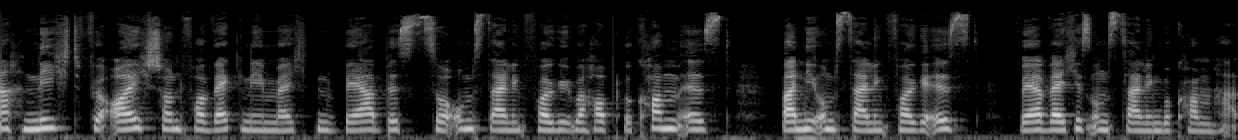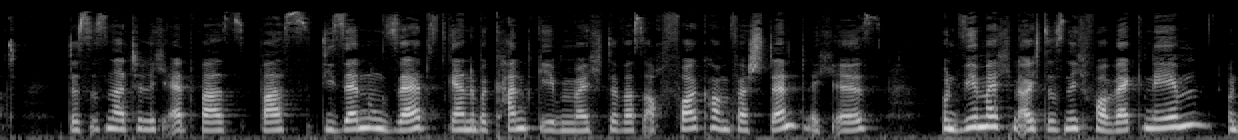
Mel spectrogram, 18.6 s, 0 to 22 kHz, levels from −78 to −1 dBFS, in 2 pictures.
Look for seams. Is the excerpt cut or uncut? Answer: uncut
